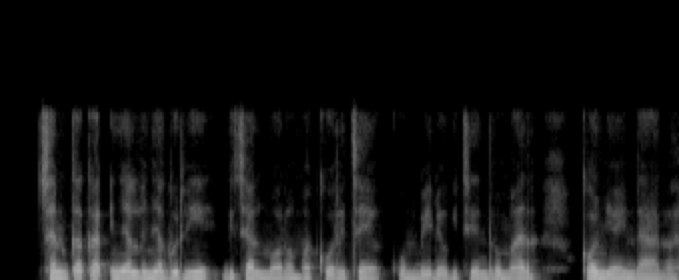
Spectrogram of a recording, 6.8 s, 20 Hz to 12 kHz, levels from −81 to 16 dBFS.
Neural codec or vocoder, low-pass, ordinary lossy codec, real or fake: codec, 16 kHz, 0.8 kbps, ZipCodec; 7.2 kHz; Opus, 64 kbps; fake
